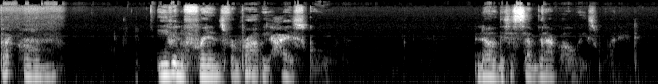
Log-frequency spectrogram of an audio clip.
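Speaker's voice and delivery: hushed whisper. Telling the audience about something always wanted, whispering. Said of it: "I'm whispering".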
